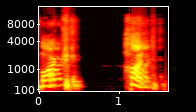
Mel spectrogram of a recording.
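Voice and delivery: "Mark", a clear pause, then "Hunt"; deliberate gap between "Mark" and "Hunt"; name said separately. Shown as a demonstration. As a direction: keep "Mark" and "Hunt" carefully apart. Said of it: "I have to say that name separately".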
